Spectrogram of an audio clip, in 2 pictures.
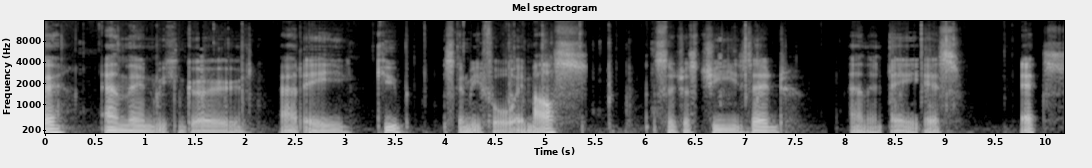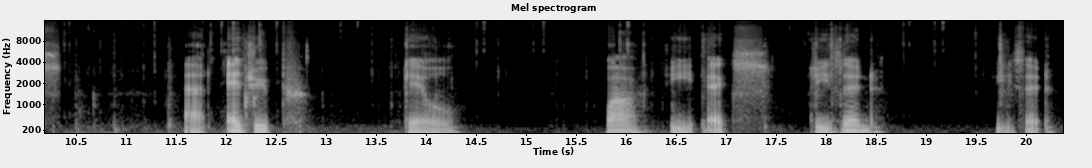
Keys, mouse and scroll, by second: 0.0-0.3 shift+middle drag, 0.3 scroll up 3, 0.5-2.0 middle drag, 2.0 shift+a, 3.8 s, 4.8 ctrl+z, 5.0 s, 5.4 scroll up 2, 5.5 scroll down 5, 5.7 ctrl+z, 6.1-6.7 scroll up 5, 6.7 g, 7.8 middle click, 8.4 a, 8.7 s, 10.6 shift+middle click, 10.7 scroll up 4, 10.9 z, 11.3 ctrl+r, 12.2 1, 12.3 click, 13.1 click, 13.5 s, 14.7-16.2 typing, 17.5 right click, 17.6 middle click, 17.8 g, 19.1-19.5 right drag, 19.5 g.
